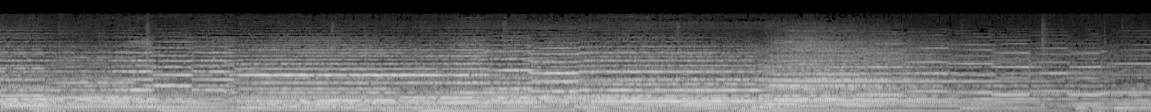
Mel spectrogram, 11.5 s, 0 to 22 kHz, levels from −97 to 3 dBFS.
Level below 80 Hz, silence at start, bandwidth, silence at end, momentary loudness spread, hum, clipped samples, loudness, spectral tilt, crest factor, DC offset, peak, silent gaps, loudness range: -34 dBFS; 0 s; 11 kHz; 0 s; 10 LU; none; under 0.1%; -18 LUFS; -7 dB/octave; 14 dB; 0.4%; -4 dBFS; none; 4 LU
